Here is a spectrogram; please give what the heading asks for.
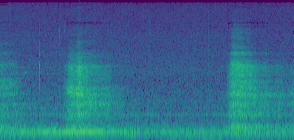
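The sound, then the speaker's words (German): Deep breathing through the mouth during a guided meditation: two slow, airy breaths, each swelling and then fading, with quiet between them. “Atme durch den Mund und atme bewusst tiefer als sonst.”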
